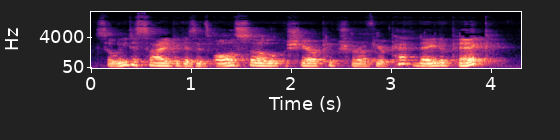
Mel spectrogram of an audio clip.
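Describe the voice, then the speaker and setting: A man's voice: medium pitch, moderate pace, dark tone. A man giving friendly, upbeat school announcements in a casual style, recorded from a distance in a room at home. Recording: roomy, distant mic, faint noise.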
